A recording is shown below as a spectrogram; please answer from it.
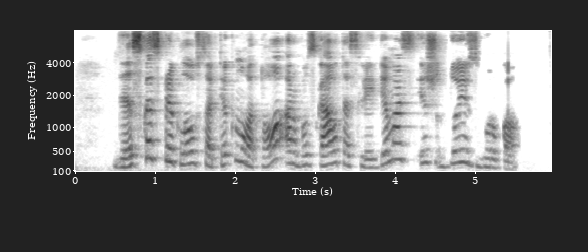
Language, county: Lithuanian, Kaunas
